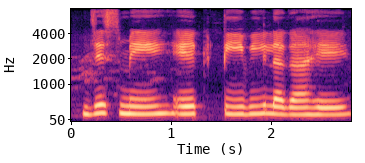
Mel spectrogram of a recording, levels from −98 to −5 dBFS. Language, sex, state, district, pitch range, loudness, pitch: Hindi, female, Madhya Pradesh, Bhopal, 195-210 Hz, -15 LUFS, 200 Hz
